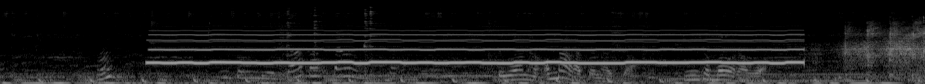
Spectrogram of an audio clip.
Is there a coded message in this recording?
Yes: FT8 (several signals at once) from 1.5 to 8.0 s, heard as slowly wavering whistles, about 6.25 baud, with the noise of a restaurant.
